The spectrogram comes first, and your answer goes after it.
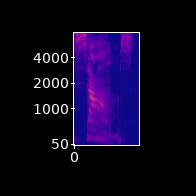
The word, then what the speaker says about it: Psalms: root calmly balm and Psalms notice the p is silent two words follow this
